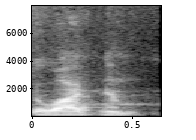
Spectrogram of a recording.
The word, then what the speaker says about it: duodenum: some people call it duodenum but it's called pronounced duodenum so and then it of course it continues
